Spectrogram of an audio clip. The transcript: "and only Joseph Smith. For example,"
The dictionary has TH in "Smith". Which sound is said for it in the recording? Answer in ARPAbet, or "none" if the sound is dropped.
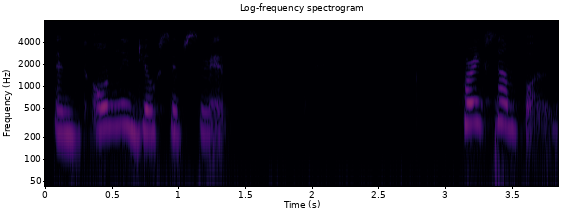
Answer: T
